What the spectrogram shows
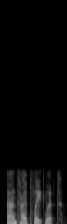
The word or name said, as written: antiplatelet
